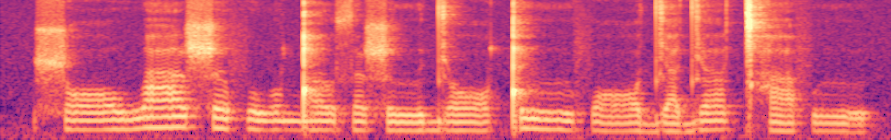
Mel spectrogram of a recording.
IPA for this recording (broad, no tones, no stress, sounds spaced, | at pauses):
ʂ ɔː w aː ʂ ə f o w o ŋ͡ǃ ɐ ʊ̯ s ɐ ʂ ɯː dʲ ɔː ǃ ɯː f ɔː dʲ a dʲ ɐː ǀʰ a f ɯː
